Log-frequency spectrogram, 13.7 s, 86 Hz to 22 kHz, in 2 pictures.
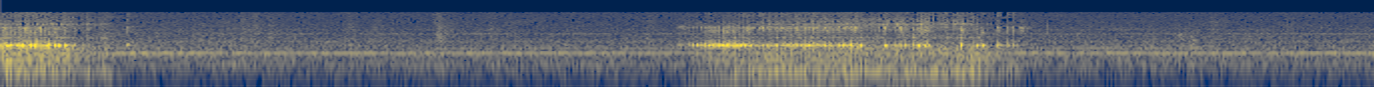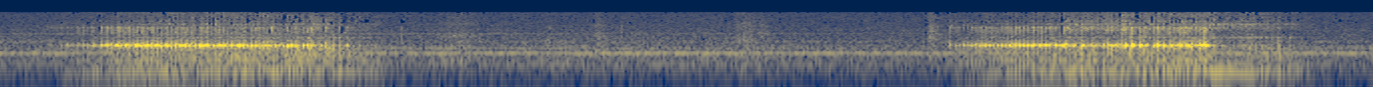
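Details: Man who says he doesn't snore: three rattling snores on breathing in, about every four seconds (roughly 14 a minute), with quiet breathing out over a steady background hum.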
